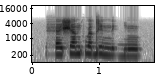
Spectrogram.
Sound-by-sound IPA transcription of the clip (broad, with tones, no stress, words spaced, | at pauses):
hɛ˨ʃa˦nkʷa˦di˦˨ ni˨ɡ͡bũ˨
